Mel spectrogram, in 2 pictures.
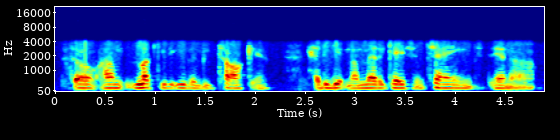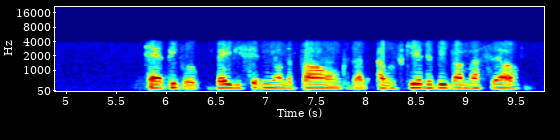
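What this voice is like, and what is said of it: Losing voice, strained from illness. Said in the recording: “I'm also losing my voice because I've been sick this week”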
